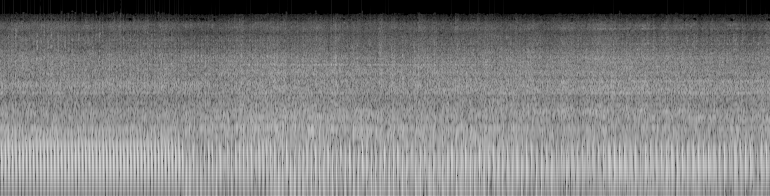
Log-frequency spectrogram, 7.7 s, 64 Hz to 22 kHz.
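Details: Engine from a scrap power washer, with a muffler and a 6.5 HP torque converter clutch, driving a tricycle: steady, thrumming exhaust pulses holding even while pulling away under load; runs smooth and normal.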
